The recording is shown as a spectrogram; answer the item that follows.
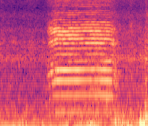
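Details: Newborn lamb, born at midnight, giving one steady, clear bleat of about seven tenths of a second with a rich, buzzy tone, after low rumbling background noise and ending in a soft thump.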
